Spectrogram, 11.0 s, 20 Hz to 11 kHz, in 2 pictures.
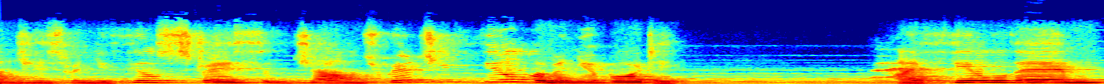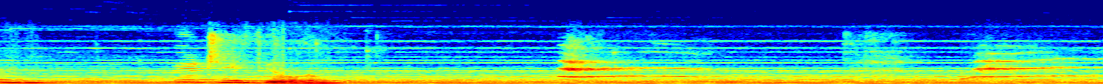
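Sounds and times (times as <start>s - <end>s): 
speech: 0.0s - 3.5s, 4.5s - 5.8s, 6.6s - 7.3s
cat meowing: 4.4s - 4.7s, 8.3s - 9.1s, 10.3s - 11.0s.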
